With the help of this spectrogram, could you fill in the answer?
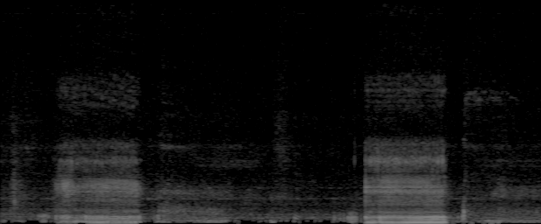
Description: Dylan our snoring French Bulldog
